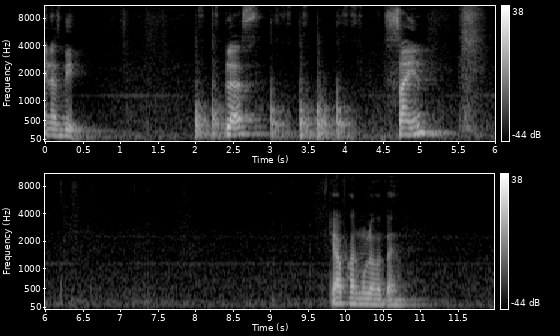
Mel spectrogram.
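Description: A man speaks calmly into a close microphone, explaining in short bursts.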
